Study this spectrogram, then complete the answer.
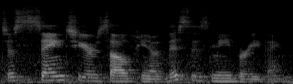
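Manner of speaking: calm meditation guide, long pauses; guided meditation. Acted. Guide turns listeners inward to the breath, calm meditation voice. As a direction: ease them into stillness, phrase by phrase.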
